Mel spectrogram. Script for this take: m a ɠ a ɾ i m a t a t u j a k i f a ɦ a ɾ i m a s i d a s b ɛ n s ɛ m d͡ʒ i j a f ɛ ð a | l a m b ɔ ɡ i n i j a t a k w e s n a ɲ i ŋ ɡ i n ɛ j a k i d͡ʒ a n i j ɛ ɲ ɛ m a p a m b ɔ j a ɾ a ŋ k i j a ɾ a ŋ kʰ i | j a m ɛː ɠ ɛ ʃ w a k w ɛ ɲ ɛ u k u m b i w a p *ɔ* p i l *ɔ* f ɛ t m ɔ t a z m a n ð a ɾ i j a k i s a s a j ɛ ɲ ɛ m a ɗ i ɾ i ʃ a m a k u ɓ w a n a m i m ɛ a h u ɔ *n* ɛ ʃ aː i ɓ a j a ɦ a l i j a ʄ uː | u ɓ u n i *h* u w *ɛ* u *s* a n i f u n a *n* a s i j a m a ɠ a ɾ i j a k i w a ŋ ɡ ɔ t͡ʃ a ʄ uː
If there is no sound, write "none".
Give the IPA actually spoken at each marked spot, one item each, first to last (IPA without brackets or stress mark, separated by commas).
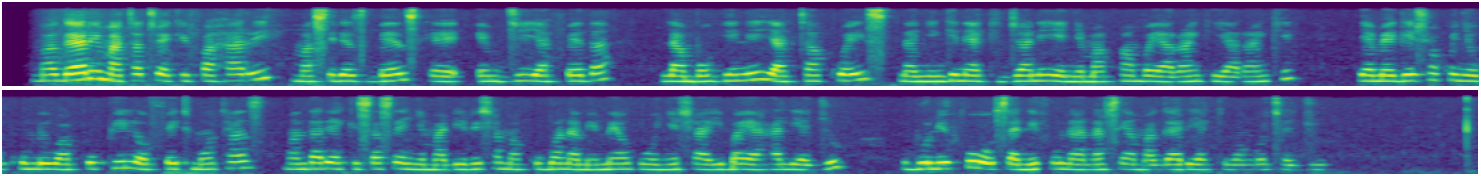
u, ɔ, ɲ, f, a, s, n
